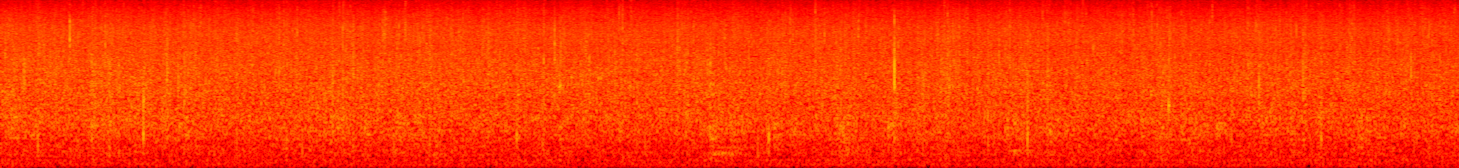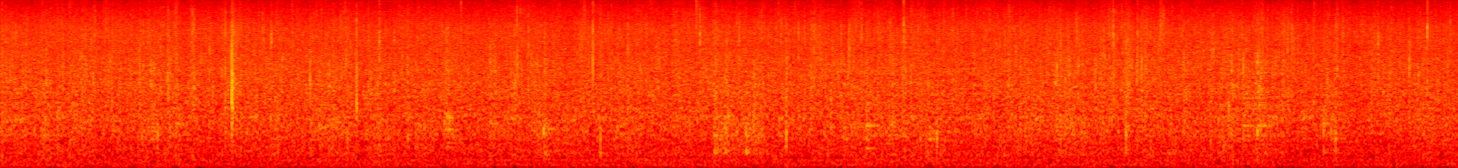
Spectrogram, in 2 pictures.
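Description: Steady rainfall: an even hiss with scattered sharper ticks of single drops. Two louder drop ticks stand out, about nine and seventeen seconds in.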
